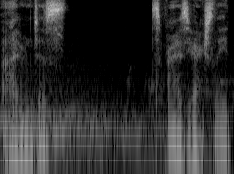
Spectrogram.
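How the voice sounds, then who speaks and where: A man playing an obsessive, lovesick young yandere kidnapper in an ASMR roleplay drama, stammering and sighing with halting, fragile tenderness, often dropping into breathy half-whispers. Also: rumbling low, background noise, exaggerated voice. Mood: relieved, devoted.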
